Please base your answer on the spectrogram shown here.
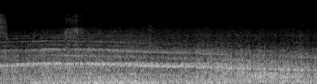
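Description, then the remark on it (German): A steady air raid warning siren in Israel wails continuously at high volume, its sustained tone drifting slightly in pitch over broad background noise, with no voices present. “Denn in den vergangenen zwei Wochen hat dieses Geräusch das Leben der Menschen in Israel bestimmt.”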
